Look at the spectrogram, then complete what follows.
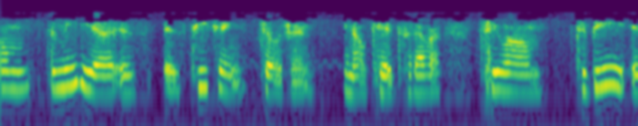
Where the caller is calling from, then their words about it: Smithtown, New York, United States; Smithtown.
